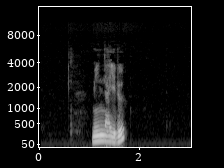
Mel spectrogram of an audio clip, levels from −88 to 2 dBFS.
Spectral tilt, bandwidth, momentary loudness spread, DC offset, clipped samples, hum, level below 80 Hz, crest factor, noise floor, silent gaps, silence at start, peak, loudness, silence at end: -8.5 dB/octave; 6 kHz; 6 LU; under 0.1%; under 0.1%; none; -48 dBFS; 18 dB; -71 dBFS; none; 1.05 s; -10 dBFS; -24 LUFS; 1.35 s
